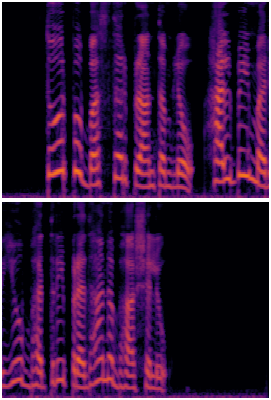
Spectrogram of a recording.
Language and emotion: Telugu, neutral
